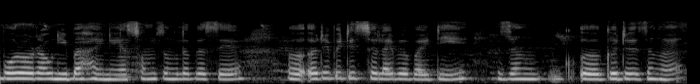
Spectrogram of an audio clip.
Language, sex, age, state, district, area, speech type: Bodo, female, 18-30, Assam, Udalguri, urban, spontaneous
